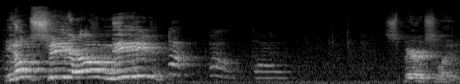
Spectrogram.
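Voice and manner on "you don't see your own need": very high, loud pulpit shouting; full-force preaching. Real, not acted. Preacher confronting a church that says it needs nothing, full-force preaching. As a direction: cry it out to the whole church.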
